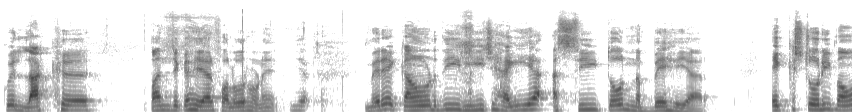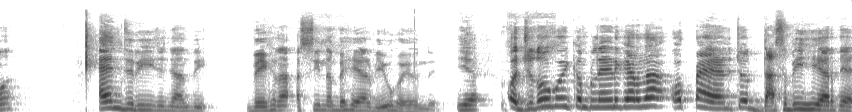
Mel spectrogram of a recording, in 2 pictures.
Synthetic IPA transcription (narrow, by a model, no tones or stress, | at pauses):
koːiːləkʰ | pəɲd͡ʒɪkɦəjaːɾpʰaːloːəɾɦoːɽeː | meːɾeːəkaːʊɳʈd̪iːɾiːt͡ʃɦɛːɡiːɛːəsiːt̪õːnəbːeːɦəja̰ːɾ | ɪksʈoːɾiːpaːʋãː | ɛ̃ɲd͡ʒɾiːt͡ʃd͡ʒãːnd̪iː | ʋeːkʰd̪ãːʔəsĩːnəbeːɦəjaːɾʋjuːɦoːeːɦʊ̃nd̪eːɔːd͡ʒəd̪õːkoːiːkəmplẽːɳʈkəɾd̪aːʔoːpɛːɳt͡ʃõːd̪əsbiːɦəjaːɾt̪eaː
